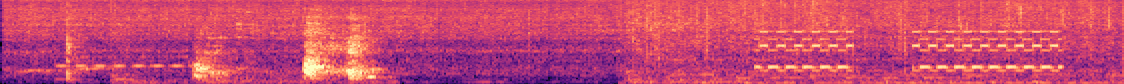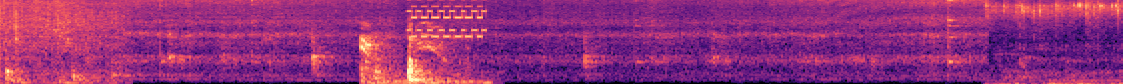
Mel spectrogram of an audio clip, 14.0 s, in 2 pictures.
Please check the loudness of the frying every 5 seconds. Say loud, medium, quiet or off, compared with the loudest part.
loud, loud, medium.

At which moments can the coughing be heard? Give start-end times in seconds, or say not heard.
0.7-2.4, 9.2-10.1.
